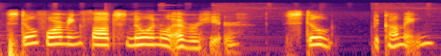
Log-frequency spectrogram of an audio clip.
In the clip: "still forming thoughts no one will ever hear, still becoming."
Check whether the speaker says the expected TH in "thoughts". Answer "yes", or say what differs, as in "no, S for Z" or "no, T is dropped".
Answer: yes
